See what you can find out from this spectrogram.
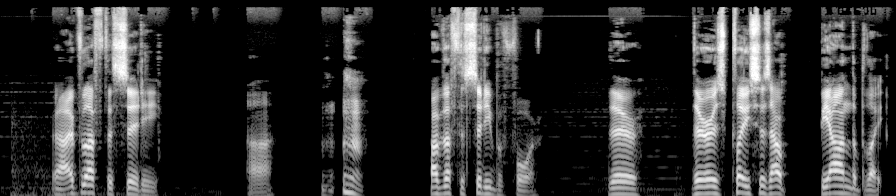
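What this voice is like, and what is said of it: Odd put-on accent. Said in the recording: “Oh my god, what is that accent?”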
